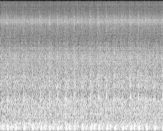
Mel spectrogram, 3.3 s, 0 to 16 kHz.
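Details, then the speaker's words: Honda Vario 110 carburetor scooter, repaired for abnormal idle with broken parts and swing-arm bushing replaced: even, steady low putter, no hunting up or down; idle now normal. "Nah, ini langsamnya sudah normal ya. Bunyinya halus ya. Tidak besar, tidak kecil, tidak besar sendiri, tidak kecil sendiri. Langsamnya normal, Guys."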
